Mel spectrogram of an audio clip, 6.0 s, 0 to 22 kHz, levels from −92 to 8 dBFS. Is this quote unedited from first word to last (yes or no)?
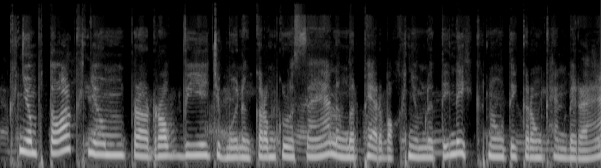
yes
